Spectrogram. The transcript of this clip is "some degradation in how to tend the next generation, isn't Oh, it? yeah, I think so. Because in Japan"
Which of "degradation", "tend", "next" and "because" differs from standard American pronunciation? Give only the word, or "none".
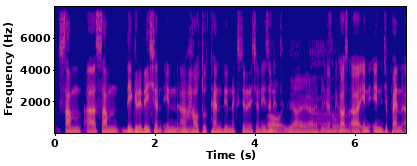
because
